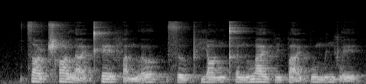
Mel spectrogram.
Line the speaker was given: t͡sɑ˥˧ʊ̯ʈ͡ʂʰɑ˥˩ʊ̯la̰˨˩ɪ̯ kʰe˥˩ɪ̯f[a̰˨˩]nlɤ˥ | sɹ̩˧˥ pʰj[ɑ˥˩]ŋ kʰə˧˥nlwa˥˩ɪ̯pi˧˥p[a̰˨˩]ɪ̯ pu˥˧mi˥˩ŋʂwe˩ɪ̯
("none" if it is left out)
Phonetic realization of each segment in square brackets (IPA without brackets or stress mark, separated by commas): a̰˨˩, ɑ˧˥, a̰˨˩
